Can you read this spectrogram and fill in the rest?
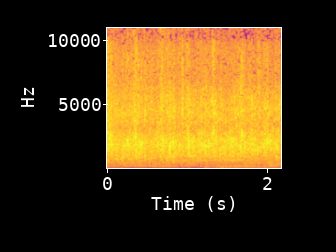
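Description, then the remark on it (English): An audience claps hands together in sustained, dense applause as a clap offering to God in Jesus' name, a steady wash of overlapping claps at an even, fairly loud level. “Come on, give God a clap offering in Jesus' name.”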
